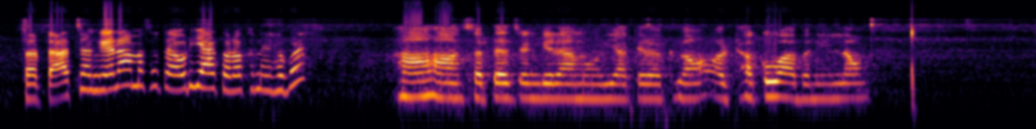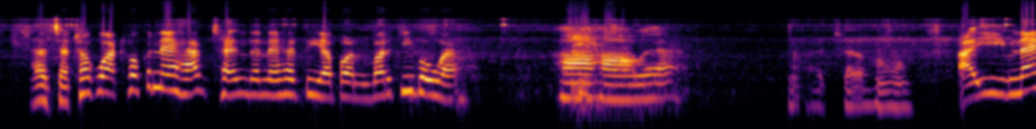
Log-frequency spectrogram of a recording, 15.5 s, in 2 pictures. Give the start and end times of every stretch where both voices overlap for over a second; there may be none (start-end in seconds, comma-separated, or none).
none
